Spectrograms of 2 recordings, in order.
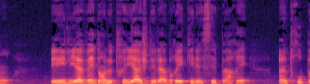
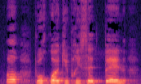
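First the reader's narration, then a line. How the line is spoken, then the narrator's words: Exclaiming. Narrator (French): s'écria la Pierronne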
